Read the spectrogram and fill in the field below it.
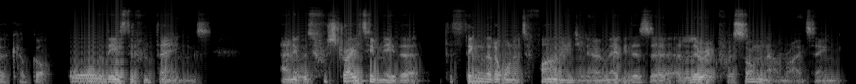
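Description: This is a speech clip with buffer tearing running the whole way through: a steady robotic rattle at 100 Hz that rides on the voice and drops out in the pauses. The writer and the hardware reader have drifted so they cross inside every 10 ms period, leaving a small slice of each period, something like a sixth, filled with stale audio from around 40 ms earlier, with hard joins on either side.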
